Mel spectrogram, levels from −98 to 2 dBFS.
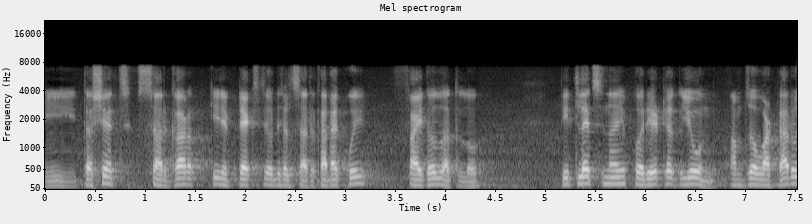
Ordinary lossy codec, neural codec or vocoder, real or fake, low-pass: none; codec, 16 kHz, 0.8 kbps, ZipCodec; fake; 7.2 kHz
